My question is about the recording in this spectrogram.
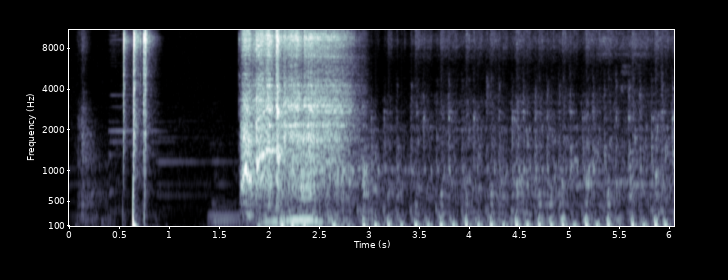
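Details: Supra X125 that won't start despite new battery, starter motor jumped directly bypassing the relay; short bursts then steady whirring crank with even pulses about three per second; starter motor works fine.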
